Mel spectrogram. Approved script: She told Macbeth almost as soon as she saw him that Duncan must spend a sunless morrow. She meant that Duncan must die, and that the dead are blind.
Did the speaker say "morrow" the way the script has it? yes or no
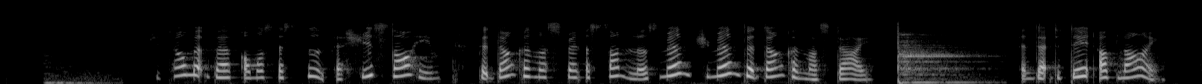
no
